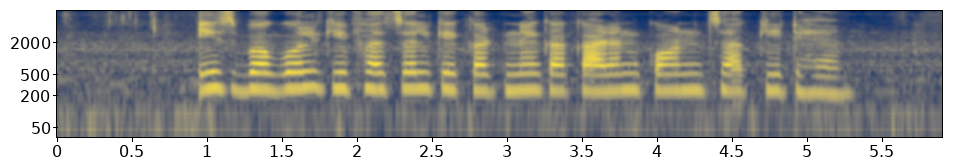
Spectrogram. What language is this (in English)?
Hindi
